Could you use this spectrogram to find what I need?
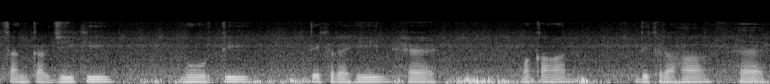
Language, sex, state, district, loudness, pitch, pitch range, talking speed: Hindi, male, Uttar Pradesh, Jalaun, -16 LUFS, 110 Hz, 105-115 Hz, 85 wpm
